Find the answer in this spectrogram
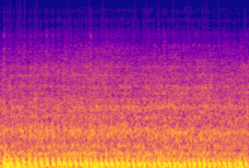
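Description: Motorcycle engine running at a steady speed while being ridden, heard from on the bike as an even low pulsing.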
